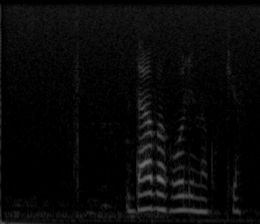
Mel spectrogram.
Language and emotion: Russian, neutral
